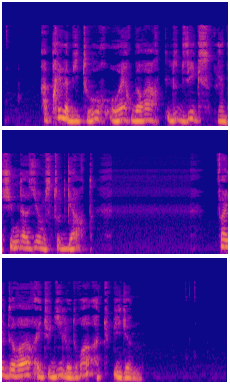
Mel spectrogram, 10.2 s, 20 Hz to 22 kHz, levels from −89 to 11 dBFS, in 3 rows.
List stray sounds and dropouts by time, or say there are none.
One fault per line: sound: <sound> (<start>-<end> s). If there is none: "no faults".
no faults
